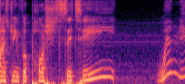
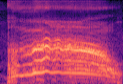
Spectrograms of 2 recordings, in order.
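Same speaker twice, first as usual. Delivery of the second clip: very high, held squeal; Jamie Carragher. Shown as a demonstration. Showing viewers a pundit's goal reaction, squealed imitation. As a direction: imitate a commentator's long falsetto goal cry. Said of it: "Jamie Carragher one".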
